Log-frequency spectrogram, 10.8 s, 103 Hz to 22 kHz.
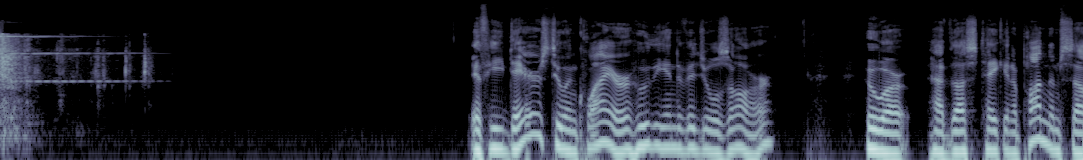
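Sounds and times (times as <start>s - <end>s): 
cash register bell ringing: 0.0s - 1.7s
speech: 4.7s - 7.8s, 8.7s - 10.8s.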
